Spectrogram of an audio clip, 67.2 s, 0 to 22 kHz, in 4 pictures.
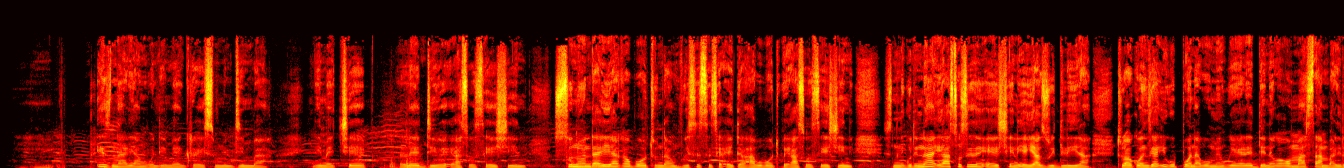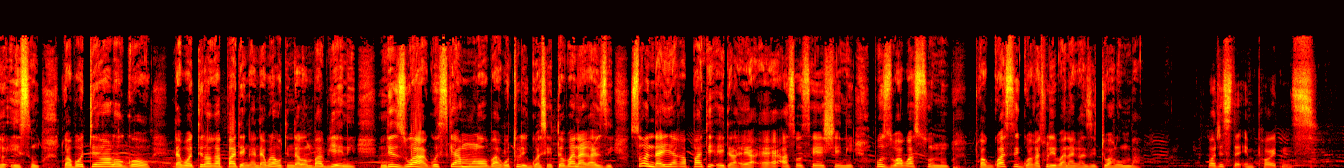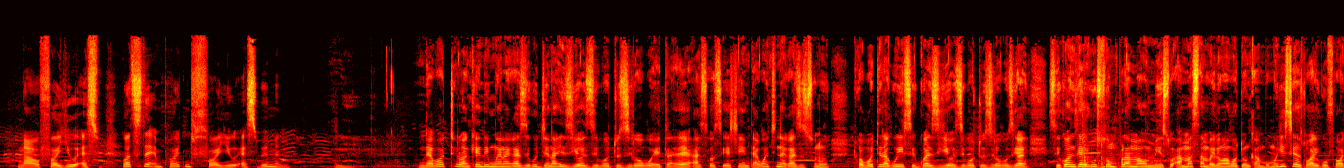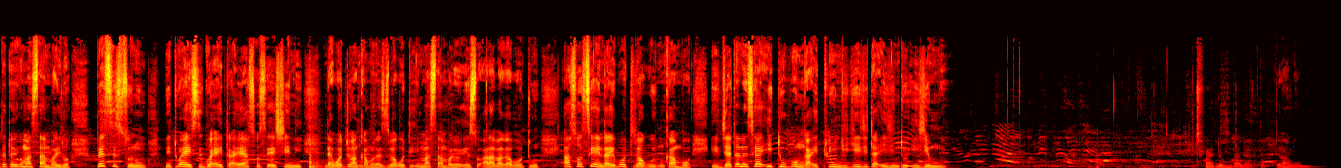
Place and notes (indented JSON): {
  "title": "Sebungwe River Mouth, Binga, Zimbabwe - Now we will speak for ourselves...",
  "date": "2016-05-24 15:30:00",
  "description": "The day at Sebungwe River Mouth Primary School also saw the election of a new Association. Representatives from three of Zubo Trust’s Women’s projects were coming together for an induction on the importance of such an association delivered by members of the Ministry of Women Affairs, Binga office. The training concluded with the election of the new Association’s board. The participating women were from the Bbindawuko Cooperative, the Siachilaba Fish Market Association and the Tuligwasye Women. The new Association will now represent the women’s concerns on district level – meaning in an environment, which up to now was dominated by men.\nHere, a statement of the just elected chairlady of the new Association, Grace Mudimba member of the Tuligwasye Women.",
  "latitude": "-17.75",
  "longitude": "27.23",
  "altitude": "502",
  "timezone": "Africa/Harare"
}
